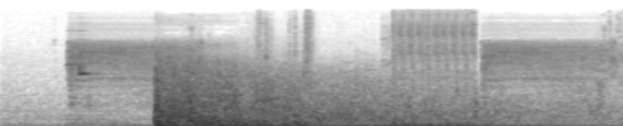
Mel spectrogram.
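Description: A gun fires with a loud blast that echoes away.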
